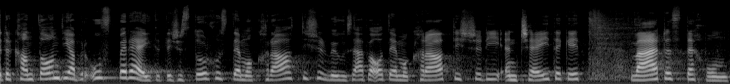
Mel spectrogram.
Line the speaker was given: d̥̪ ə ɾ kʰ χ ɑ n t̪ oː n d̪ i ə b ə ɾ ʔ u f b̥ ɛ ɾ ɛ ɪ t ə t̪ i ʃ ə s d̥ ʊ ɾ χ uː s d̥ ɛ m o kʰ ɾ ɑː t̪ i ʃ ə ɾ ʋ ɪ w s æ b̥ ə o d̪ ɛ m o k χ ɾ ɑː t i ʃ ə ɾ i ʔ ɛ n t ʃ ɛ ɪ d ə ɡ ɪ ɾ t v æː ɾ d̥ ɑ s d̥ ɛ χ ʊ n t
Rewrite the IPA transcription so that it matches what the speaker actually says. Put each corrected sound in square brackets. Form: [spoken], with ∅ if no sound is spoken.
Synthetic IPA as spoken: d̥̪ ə ɾ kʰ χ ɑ n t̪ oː n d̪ i [ɑ] b ə ɾ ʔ u f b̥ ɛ ɾ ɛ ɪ t ə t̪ [ɪ] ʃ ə s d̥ ʊ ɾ χ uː s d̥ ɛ m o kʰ ɾ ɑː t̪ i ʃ ə ɾ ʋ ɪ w s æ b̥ ə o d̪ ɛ m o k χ ɾ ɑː t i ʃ ə ɾ i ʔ ɛ n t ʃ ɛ ɪ d ə ɡ ɪ [∅] t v æː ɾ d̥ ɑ s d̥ ɛ χ ʊ n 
